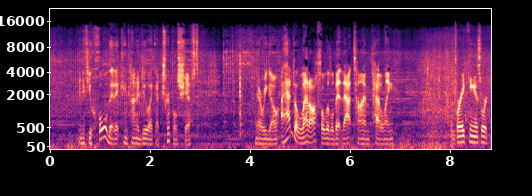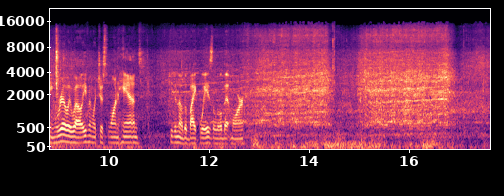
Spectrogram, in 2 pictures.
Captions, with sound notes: And if you hold it, it can kinda do like a triple shift. There we go. I had to let off a little bit, that time pedaling. Braking is working really well, even with just one hand. Even though the bike weighs a little bit more. (whirring)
